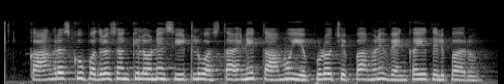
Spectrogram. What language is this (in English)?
Telugu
